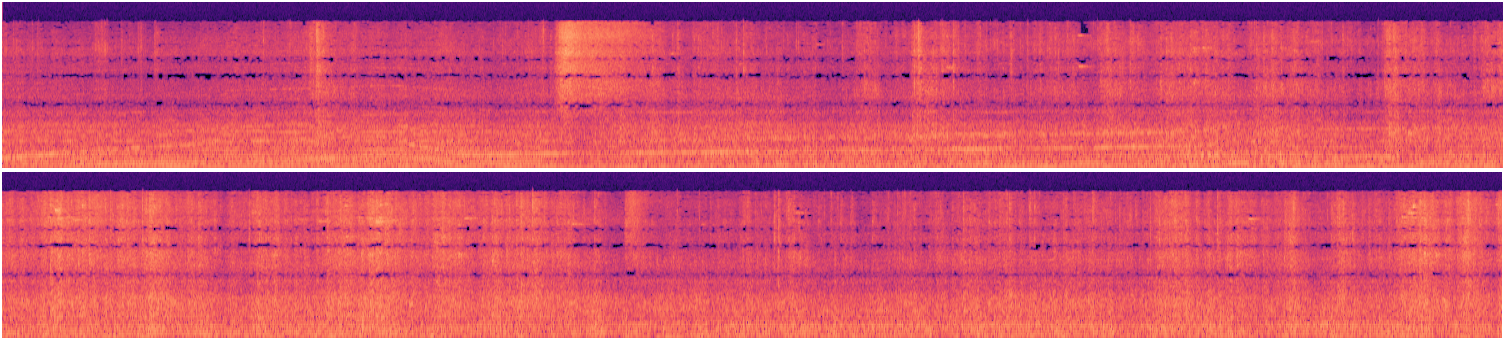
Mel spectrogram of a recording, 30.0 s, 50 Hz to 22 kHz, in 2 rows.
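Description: Interior sound of a 2008 NABI 45C transit bus's Cummins Westport ISL G natural-gas inline-six and Allison automatic transmission pulling away. A whine climbs in pitch, drops about four seconds in as the transmission shifts up, and climbs again until about twelve seconds in. After that the bus runs steadily, with engine drone and road noise.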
